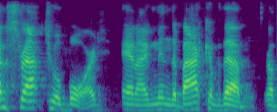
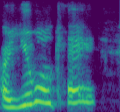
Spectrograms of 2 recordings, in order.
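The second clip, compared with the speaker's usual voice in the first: very high, tearful, worried, put-on crying voice. Retelling a phone call, quoting her asking if he's okay: imitating someone crying. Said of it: "And she's crying".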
